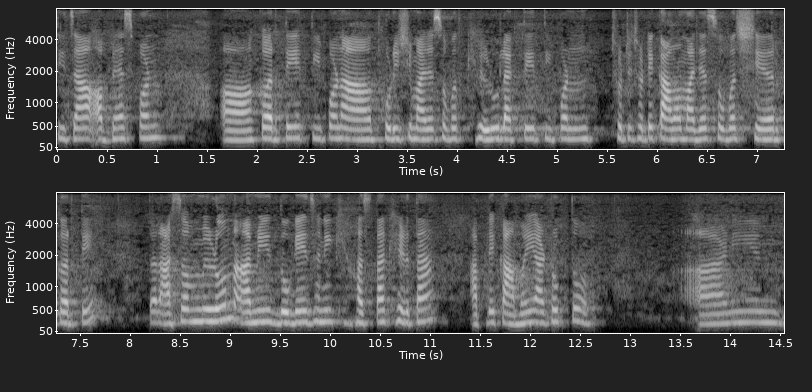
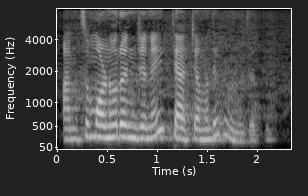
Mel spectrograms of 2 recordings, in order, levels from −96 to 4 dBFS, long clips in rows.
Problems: constant background noise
